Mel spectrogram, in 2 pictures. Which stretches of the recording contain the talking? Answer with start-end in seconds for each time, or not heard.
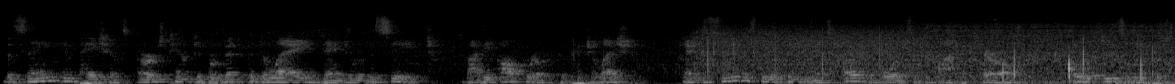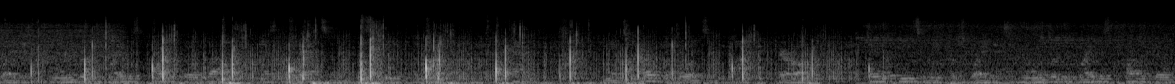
0.0-23.4.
